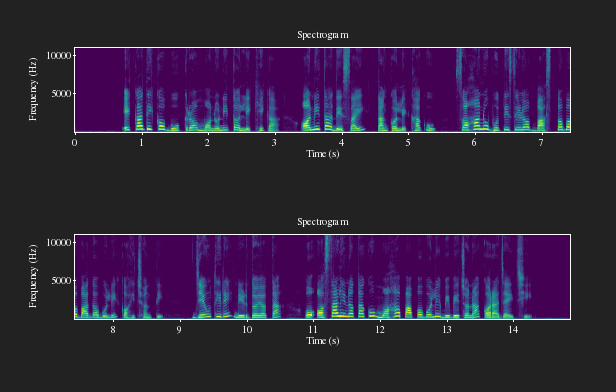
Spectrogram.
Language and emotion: Odia, neutral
